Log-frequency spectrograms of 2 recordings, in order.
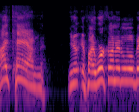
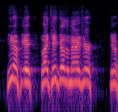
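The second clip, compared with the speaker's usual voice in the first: normal talking voice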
